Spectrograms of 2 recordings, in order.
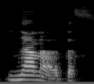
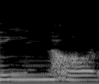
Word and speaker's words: Nena: So, Nana, the main character, her name is spelled Nena. So I would have pronounced it Nina in my head or whatever.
